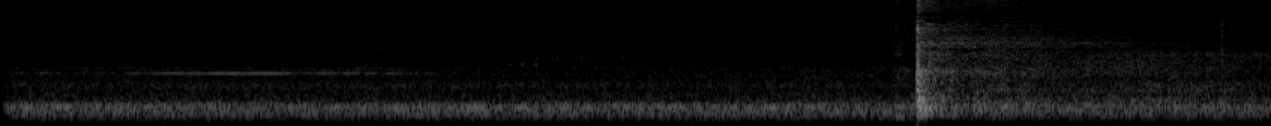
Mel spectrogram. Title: AC BERBUNYI MELEDAK-LEDAK atau MENDESIS.....ini tipsnya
